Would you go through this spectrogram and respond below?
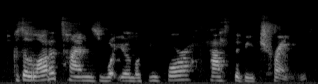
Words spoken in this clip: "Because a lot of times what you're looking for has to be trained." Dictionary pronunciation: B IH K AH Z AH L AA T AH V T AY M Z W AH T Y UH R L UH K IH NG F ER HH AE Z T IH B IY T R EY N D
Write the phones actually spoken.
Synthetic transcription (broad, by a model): K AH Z AH L AA T AH V T AY M Z W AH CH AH R L UH K IH NG F ER HH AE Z T IH B IY T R EY N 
